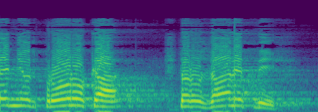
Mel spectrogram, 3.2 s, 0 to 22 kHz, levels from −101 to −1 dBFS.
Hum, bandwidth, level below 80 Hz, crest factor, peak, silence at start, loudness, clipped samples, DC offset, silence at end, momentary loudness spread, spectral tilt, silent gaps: none; 11.5 kHz; -48 dBFS; 12 dB; -4 dBFS; 0 s; -17 LUFS; under 0.1%; under 0.1%; 0.1 s; 17 LU; -5.5 dB/octave; none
